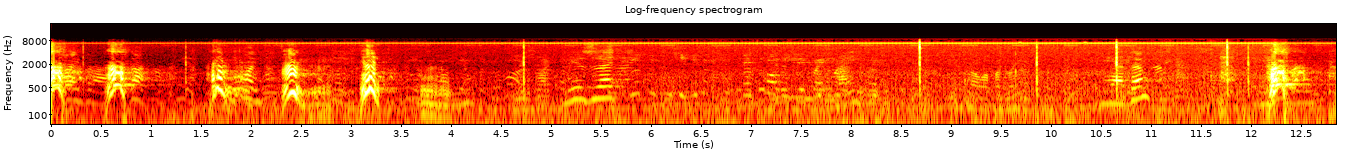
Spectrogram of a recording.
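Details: Dog barking during a training session in Horlivka, 18 August 2019: several sharp, separate barks in the opening seconds, then a quieter stretch of human speech with faint clicks, and one more loud bark near the end.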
